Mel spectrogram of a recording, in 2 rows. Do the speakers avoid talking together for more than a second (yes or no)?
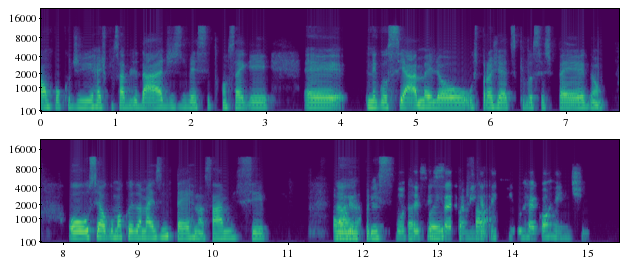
no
